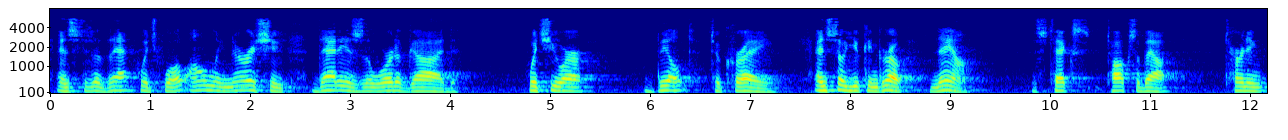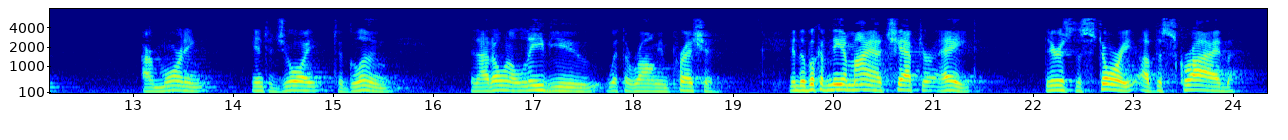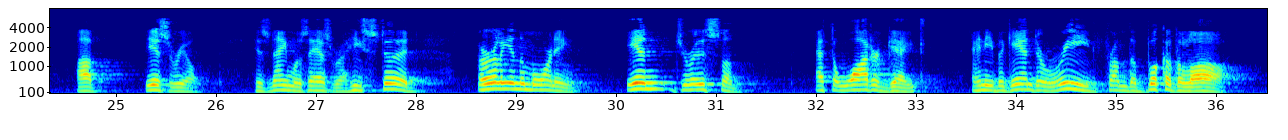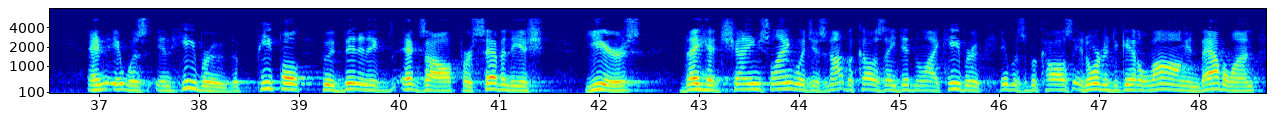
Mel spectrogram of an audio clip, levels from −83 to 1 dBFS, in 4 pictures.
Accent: American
